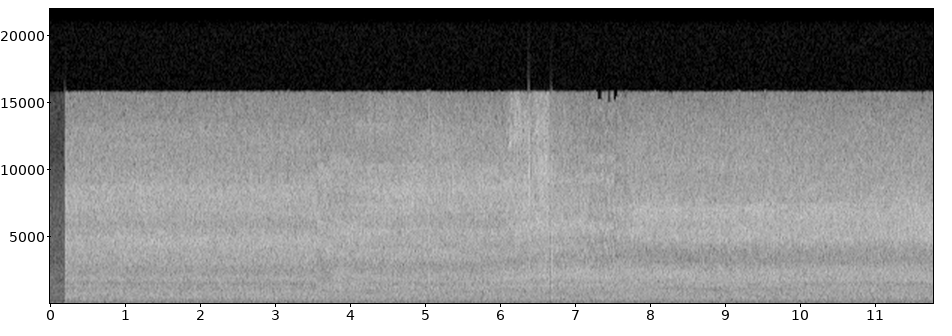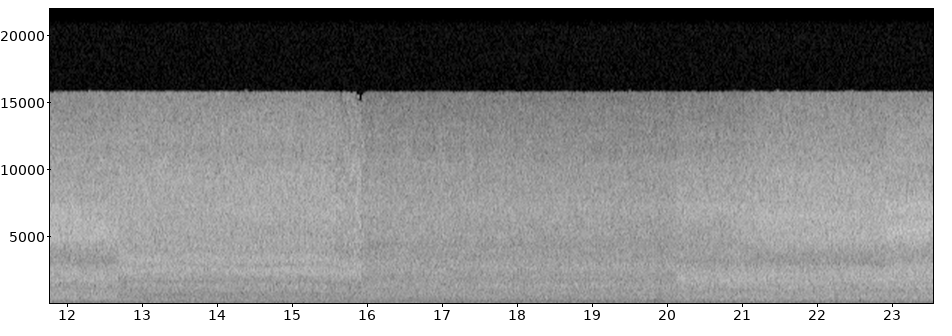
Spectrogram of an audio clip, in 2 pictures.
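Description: Waterfalls seen from a small bridge roar with a dense, constant rushing wash of falling water, loud and unbroken for the whole stretch, with no voices.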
